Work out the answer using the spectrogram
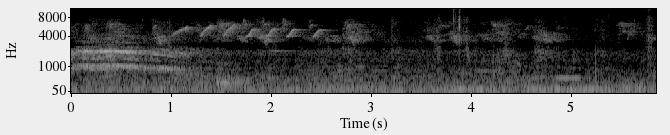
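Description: Garden birds calling, faint: a drawn-out arching call at the start, then about a second in a quick run of about seven short rising chirps, followed by scattered chirps.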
